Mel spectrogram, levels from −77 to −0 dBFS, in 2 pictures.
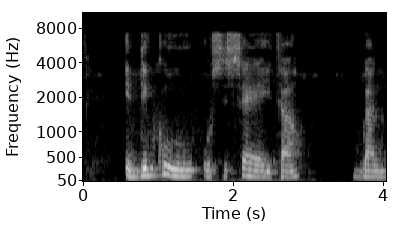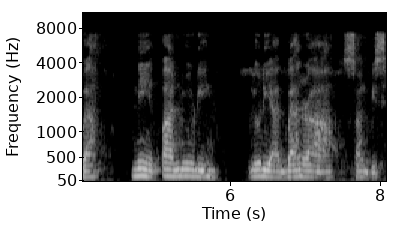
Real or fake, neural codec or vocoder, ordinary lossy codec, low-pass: fake; codec, 16 kHz, 4.8 kbps, FACodec; AAC, 64 kbps; 7.2 kHz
